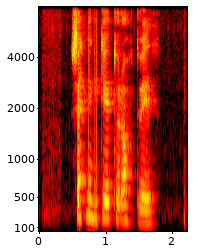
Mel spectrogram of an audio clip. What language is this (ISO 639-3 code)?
isl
